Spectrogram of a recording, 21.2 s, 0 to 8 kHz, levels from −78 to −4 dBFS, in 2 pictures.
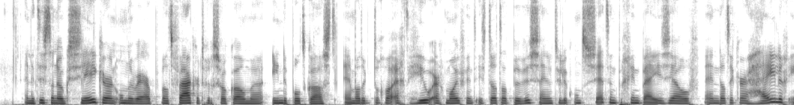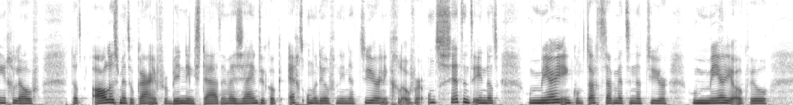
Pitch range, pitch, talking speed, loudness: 170-185 Hz, 180 Hz, 225 wpm, -28 LUFS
